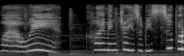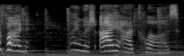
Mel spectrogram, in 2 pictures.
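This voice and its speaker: Putting on a character voice, a woman speaks fairly slowly with clear music in the background. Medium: dub. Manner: upbeat, excited.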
